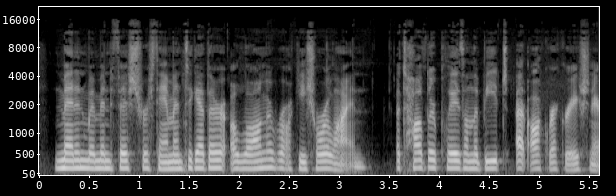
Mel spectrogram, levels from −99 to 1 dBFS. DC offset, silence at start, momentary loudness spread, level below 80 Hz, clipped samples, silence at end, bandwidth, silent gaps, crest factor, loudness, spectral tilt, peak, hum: under 0.1%; 0.15 s; 6 LU; -64 dBFS; under 0.1%; 0 s; 12.5 kHz; none; 14 dB; -23 LUFS; -6 dB/octave; -8 dBFS; none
